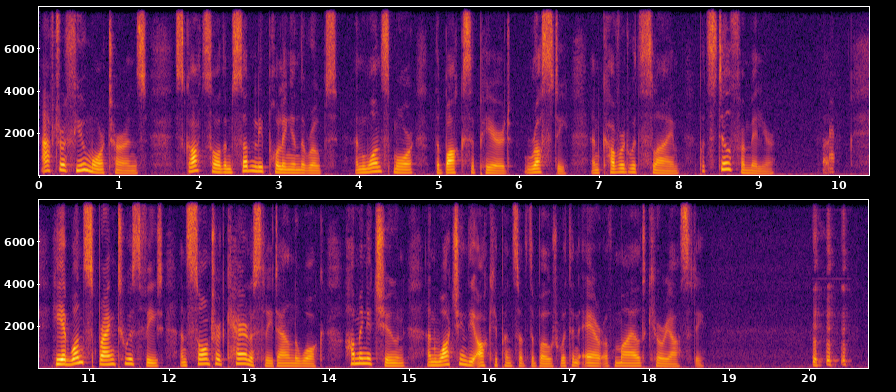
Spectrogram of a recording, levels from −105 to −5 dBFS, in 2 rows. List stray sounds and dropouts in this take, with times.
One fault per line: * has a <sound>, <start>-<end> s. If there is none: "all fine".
* has a laugh, 9.8-9.9 s
* has a laugh, 20.0-20.5 s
